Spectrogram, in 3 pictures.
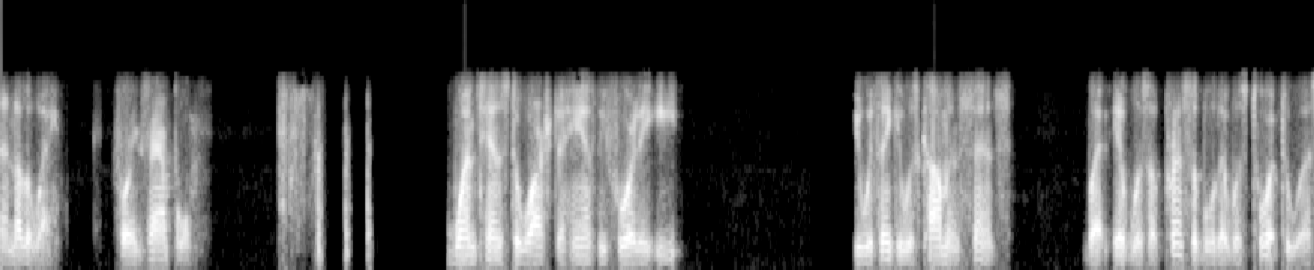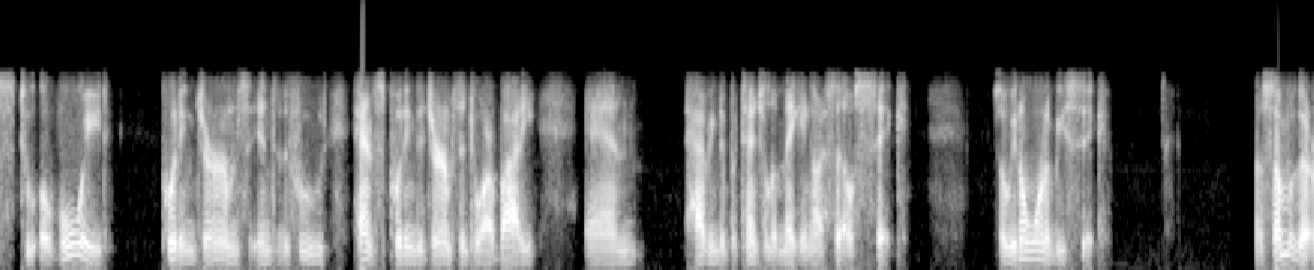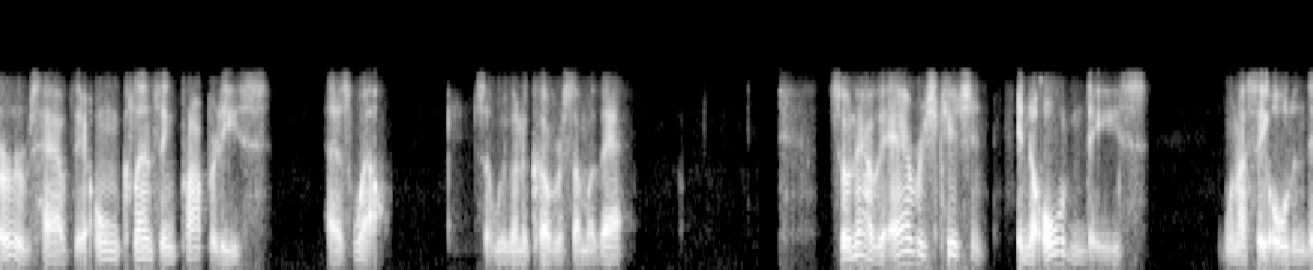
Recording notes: This free teleconference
